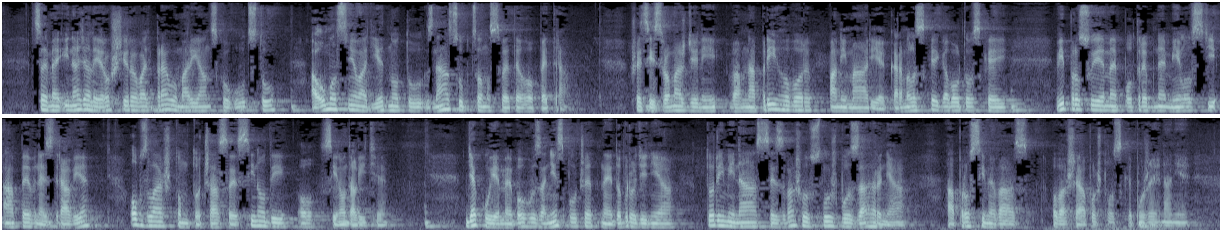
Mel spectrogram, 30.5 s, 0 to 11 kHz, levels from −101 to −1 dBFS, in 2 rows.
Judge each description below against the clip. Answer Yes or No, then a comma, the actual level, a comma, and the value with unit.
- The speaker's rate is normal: No, slow, 105 wpm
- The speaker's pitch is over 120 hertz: No, low, 115 Hz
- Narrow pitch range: No, average, 3.6 semitones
